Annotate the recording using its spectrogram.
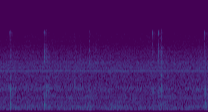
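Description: Near silence with a few faint computer mouse clicks: one, then another about a second in, and a quick pair near the end.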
